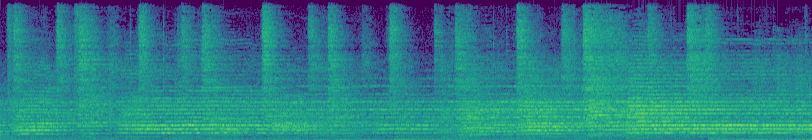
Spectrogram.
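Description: Girls' choir singing together in long held notes over an accompaniment with a steady low bass line, heard from among the audience in the hall.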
